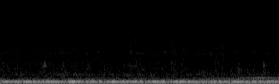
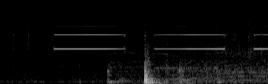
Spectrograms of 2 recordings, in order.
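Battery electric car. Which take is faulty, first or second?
second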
